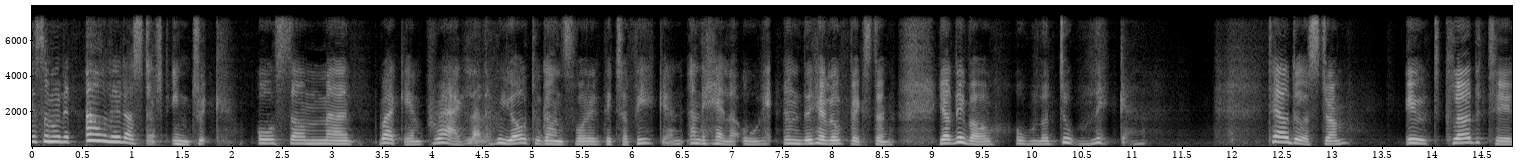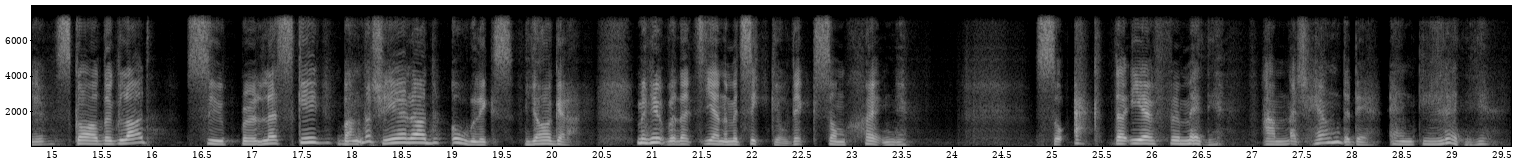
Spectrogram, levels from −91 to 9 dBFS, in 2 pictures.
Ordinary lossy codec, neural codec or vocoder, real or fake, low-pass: none; codec, 16 kHz in and 24 kHz out, 0.4 kbps, LongCat-Audio-Codec, two codebook decoder; fake; 7.2 kHz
